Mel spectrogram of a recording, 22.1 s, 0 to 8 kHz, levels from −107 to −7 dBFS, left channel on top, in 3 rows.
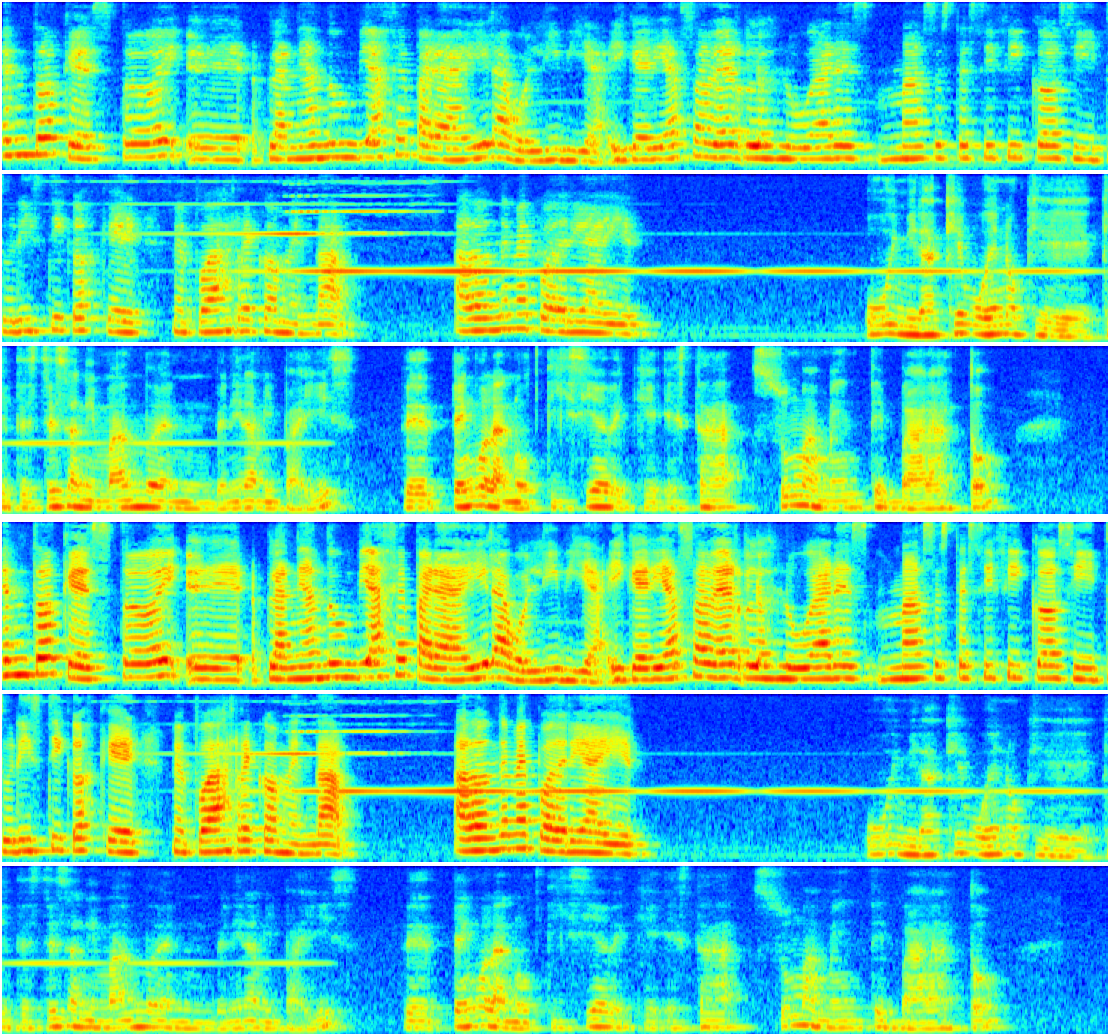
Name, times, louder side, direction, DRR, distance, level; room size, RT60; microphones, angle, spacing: voice 1, 0.0-9.7 10.4-11.7, right 5 dB, 65° right, 0.5 m, -25 dB
sound 1, 8.1-16.9, left 1 dB, 15° left, 0.4 m, -35 dB
voice 2, 13.1-17.1 17.4-21.4, left 5 dB, 85° left, 0.5 m, -32 dB
6.0 x 3.3 x 2.2 m
head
